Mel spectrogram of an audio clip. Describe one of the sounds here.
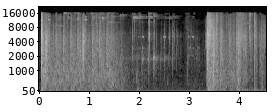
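A rifle fires several quick shots.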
